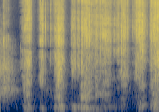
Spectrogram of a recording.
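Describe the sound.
A sticker packet being torn open with many short, crinkly rips and rustling bursts in quick, irregular succession. The sounds are fairly faint, with brief pauses between them.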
